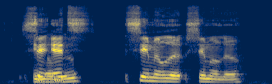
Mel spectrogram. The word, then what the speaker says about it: Simu Liu: So this is the 25th movie in the Marvel Cinematic Universe, based on the Marvel character of the same name, starring Simu Liu. How do you say? Anybody know how to say his last name? – Simu Liu.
